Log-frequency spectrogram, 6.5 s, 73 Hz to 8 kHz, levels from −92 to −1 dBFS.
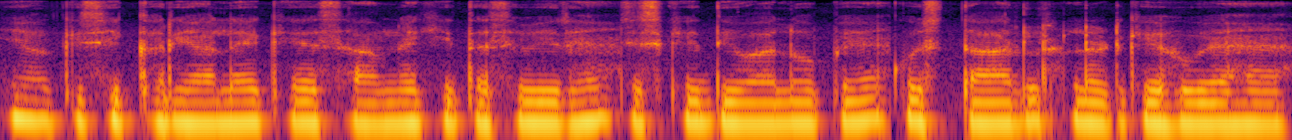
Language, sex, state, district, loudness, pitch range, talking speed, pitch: Hindi, male, Bihar, Lakhisarai, -17 LUFS, 130-135 Hz, 160 wpm, 130 Hz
